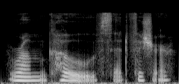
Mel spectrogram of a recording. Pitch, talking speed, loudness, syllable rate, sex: 185 Hz, 135 wpm, -17 LUFS, 3.1 syllables/s, female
